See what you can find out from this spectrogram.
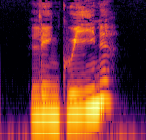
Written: linguine

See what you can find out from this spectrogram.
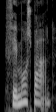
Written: femårsbarn

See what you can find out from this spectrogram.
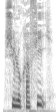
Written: xylografi

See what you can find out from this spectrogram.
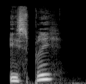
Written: ESPRITERNE

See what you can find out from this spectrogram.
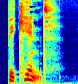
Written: bekendt

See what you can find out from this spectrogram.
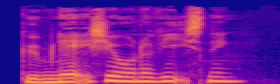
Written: gymnasieundervisning

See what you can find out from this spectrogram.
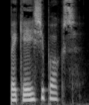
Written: bagageboks

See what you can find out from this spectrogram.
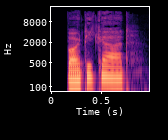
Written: bodyguard

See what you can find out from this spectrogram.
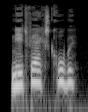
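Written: NETVÆRKER

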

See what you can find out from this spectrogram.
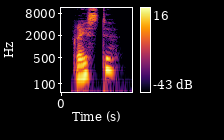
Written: riste

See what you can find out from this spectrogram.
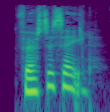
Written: førstesal

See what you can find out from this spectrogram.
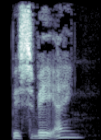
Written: besværing

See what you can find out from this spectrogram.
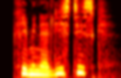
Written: kriminalistisk

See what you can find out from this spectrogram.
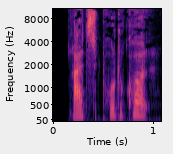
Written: retsprotokol

